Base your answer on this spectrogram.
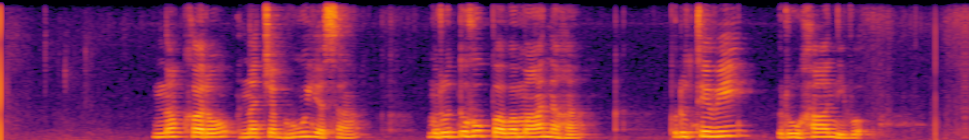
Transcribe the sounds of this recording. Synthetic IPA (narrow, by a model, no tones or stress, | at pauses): nɐkʰɐɾoːnɐt͡ʃɐbʱuːjɐsaː | mɾud̪uɦupɐʋɐmaːnɐɦɐ̆ | pɾut̪ʰiʋi | ɾuhaːniʋɐ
